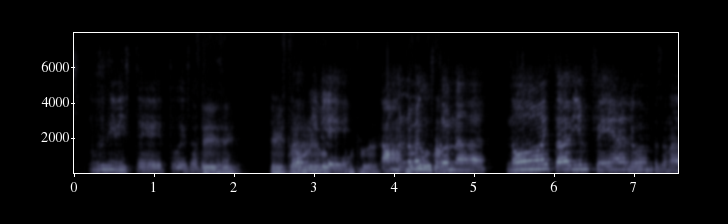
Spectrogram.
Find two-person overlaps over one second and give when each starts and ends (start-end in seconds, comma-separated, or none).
2.6-4.8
